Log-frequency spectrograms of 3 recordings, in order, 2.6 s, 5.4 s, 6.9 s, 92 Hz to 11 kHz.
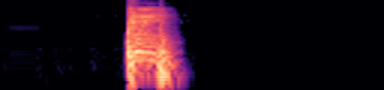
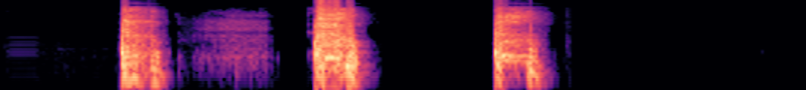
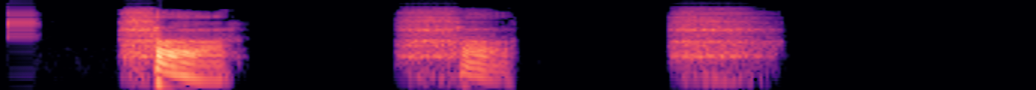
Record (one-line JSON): {"cough_length": "2.6 s", "cough_amplitude": 32768, "cough_signal_mean_std_ratio": 0.27, "three_cough_length": "5.4 s", "three_cough_amplitude": 32768, "three_cough_signal_mean_std_ratio": 0.31, "exhalation_length": "6.9 s", "exhalation_amplitude": 32766, "exhalation_signal_mean_std_ratio": 0.32, "survey_phase": "beta (2021-08-13 to 2022-03-07)", "age": "45-64", "gender": "Male", "wearing_mask": "No", "symptom_cough_any": true, "symptom_onset": "11 days", "smoker_status": "Never smoked", "respiratory_condition_asthma": false, "respiratory_condition_other": false, "recruitment_source": "REACT", "submission_delay": "1 day", "covid_test_result": "Negative", "covid_test_method": "RT-qPCR", "covid_ct_value": 44.0, "covid_ct_gene": "N gene"}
